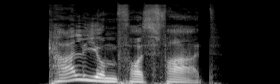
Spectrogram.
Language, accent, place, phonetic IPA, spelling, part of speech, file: German, Germany, Berlin, [ˈkaːli̯ʊmfɔsˌfaːt], Kaliumphosphat, noun, De-Kaliumphosphat.ogg
- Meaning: potassium phosphate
